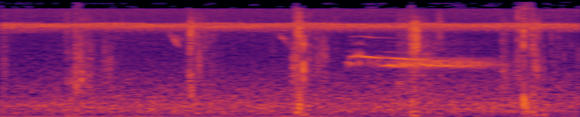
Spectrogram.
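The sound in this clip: Footsteps of people setting off on a hike: a few evenly spaced, fairly faint steps on the ground, heard alone with no talking.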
